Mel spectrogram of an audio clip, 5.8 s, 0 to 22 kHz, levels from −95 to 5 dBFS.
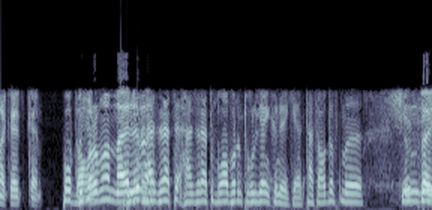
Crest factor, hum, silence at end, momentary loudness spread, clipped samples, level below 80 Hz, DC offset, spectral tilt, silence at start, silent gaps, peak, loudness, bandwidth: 16 dB; none; 0 s; 12 LU; under 0.1%; -52 dBFS; under 0.1%; -3.5 dB/octave; 0 s; none; 0 dBFS; -16 LUFS; 8 kHz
